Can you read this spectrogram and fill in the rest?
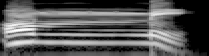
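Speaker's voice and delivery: "أمي" very slow, m and final ee held; long sound. Shown as a demonstration. Teacher showing the long sound of mim, drawn-out "أمي". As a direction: stretch "أمي" into a hummed m and long ee. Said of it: "صوت طويل للميم".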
